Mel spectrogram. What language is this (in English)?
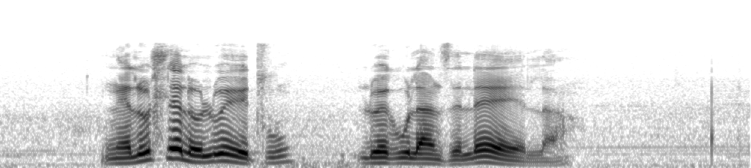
Swati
